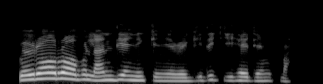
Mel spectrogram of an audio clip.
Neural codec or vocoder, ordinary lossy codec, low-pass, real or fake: codec, 16 kHz, 8 kbps, FunCodec, trained on Chinese and English, 25 frames a second; none; 7.2 kHz; fake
